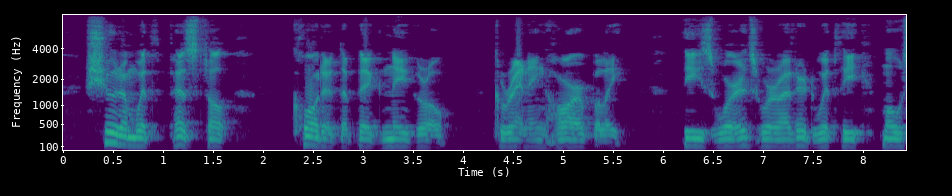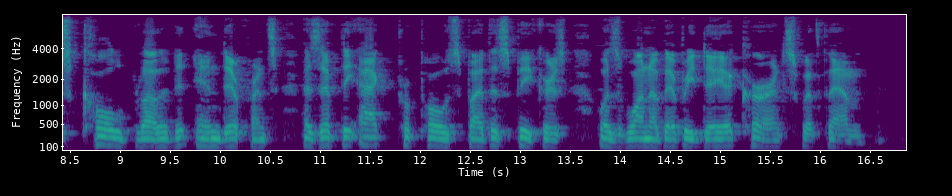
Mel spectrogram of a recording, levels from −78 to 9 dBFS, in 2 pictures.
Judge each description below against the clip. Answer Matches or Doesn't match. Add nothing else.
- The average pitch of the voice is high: Doesn't match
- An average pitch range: Doesn't match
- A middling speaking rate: Doesn't match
